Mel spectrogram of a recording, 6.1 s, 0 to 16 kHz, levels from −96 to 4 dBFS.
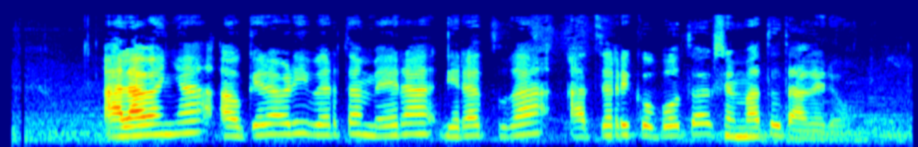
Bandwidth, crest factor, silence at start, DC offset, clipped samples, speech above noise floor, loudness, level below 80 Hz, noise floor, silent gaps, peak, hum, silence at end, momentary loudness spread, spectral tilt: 11.5 kHz; 26 dB; 0.7 s; under 0.1%; under 0.1%; 27 dB; -29 LUFS; -84 dBFS; -57 dBFS; none; -6 dBFS; none; 0.5 s; 15 LU; -4 dB/octave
